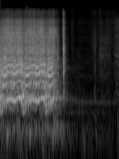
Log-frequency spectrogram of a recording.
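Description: Starter motor of a John Deere Gator straining against a seized engine: a loud, wavering buzzing groan that fails to turn the engine over and cuts off about a second in with a click.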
